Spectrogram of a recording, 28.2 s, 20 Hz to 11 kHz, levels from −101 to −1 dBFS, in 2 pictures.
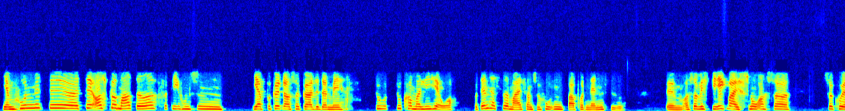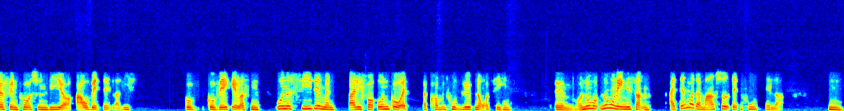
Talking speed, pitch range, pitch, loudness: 215 wpm, 210-270 Hz, 235 Hz, -17 LUFS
